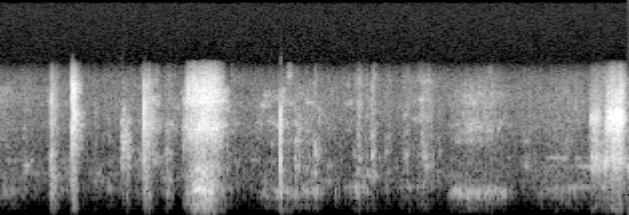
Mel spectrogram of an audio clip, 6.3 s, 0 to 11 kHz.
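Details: An 8-week-old male Shih Tzu puppy from Hungary, playing, gives short, high yips and a squeaky whine in scattered bursts.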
